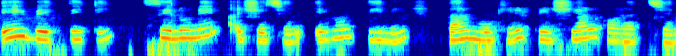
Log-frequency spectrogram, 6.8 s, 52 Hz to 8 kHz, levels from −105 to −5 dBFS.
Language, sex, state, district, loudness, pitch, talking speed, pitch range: Bengali, female, West Bengal, Jalpaiguri, -37 LUFS, 240 Hz, 100 wpm, 225-270 Hz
